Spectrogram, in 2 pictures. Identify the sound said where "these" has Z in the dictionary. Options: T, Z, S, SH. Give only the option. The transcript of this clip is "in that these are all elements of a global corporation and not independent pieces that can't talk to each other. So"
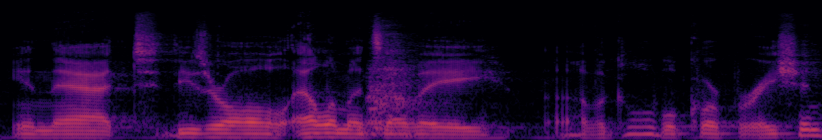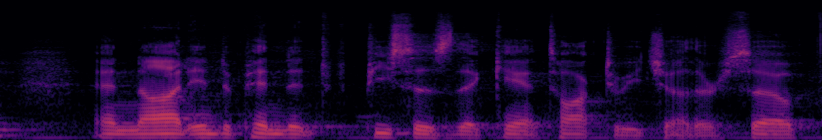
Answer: Z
